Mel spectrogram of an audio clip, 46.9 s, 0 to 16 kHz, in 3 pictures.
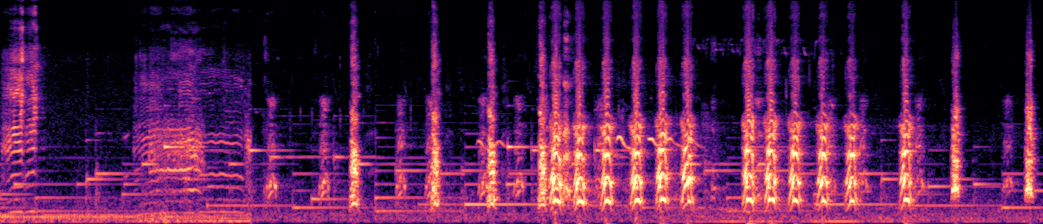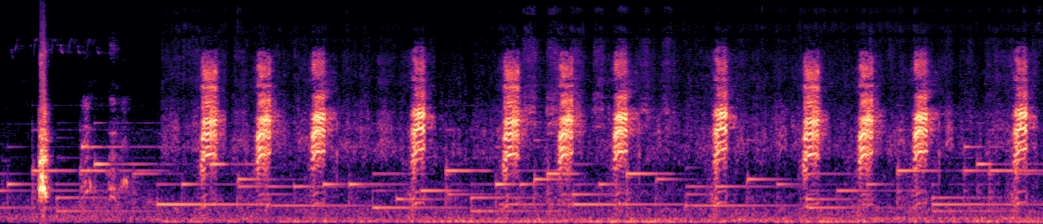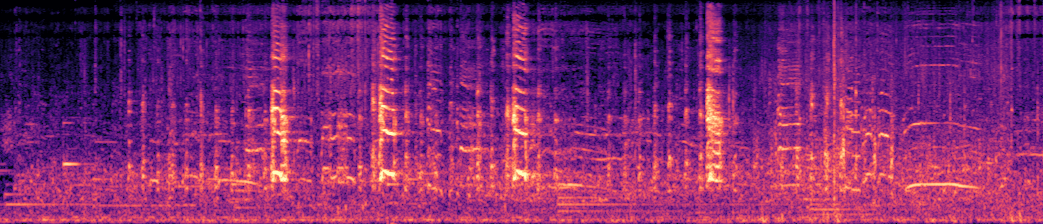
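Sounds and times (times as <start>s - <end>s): duck quacking: 0.0s - 0.7s, 2.0s - 4.2s, 18.1s - 22.2s, 23.0s - 46.9s
background music tones: 0.0s - 46.9s
dog barking: 3.9s - 15.6s, 16.2s - 17.7s.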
